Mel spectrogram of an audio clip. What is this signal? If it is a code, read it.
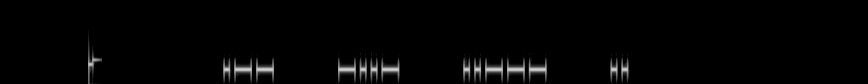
Morse code, heard as a keyed tone, about 22 wpm, spaced as for 10 wpm, 700 Hz. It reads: WX2I
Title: USA Call Signs - 4 Characters - 4x Character Spacing - 22wpm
